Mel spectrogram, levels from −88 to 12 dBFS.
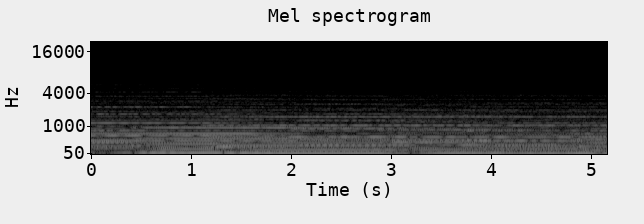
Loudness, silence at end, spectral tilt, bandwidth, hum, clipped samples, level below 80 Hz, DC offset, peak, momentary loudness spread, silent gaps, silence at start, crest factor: -47 LUFS; 0 s; -8.5 dB/octave; 6.2 kHz; none; under 0.1%; -48 dBFS; under 0.1%; -34 dBFS; 4 LU; none; 0 s; 12 dB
